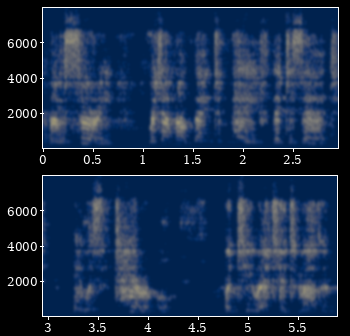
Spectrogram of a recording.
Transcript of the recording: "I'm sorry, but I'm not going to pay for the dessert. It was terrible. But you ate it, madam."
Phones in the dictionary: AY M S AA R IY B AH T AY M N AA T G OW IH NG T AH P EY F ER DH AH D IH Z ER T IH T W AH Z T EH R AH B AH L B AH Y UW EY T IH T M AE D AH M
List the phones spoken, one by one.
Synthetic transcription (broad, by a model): AY M S AA R IY B AH T AY M N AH T G OW IH NG T AH P EY F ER DH AH D IH Z ER T IH T W AH Z T EH R AH B AH L B AH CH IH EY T IH T M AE D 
